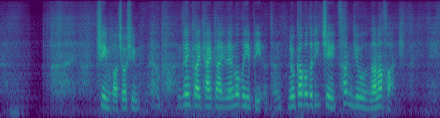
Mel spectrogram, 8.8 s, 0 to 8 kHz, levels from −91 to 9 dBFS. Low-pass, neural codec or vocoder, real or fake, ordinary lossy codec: none; codec, 16 kHz, 0.2 kbps, FocalCodec; fake; none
